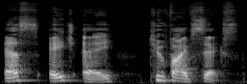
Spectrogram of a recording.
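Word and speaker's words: SHA-256: is the same one right now is called sha 256 s h a256 and it's uh I forget it's a complicated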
